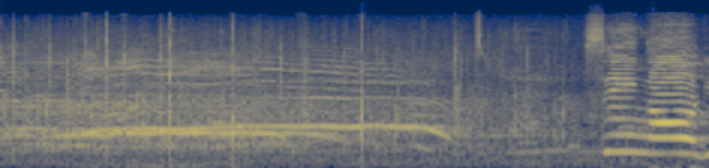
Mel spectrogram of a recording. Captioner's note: applause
